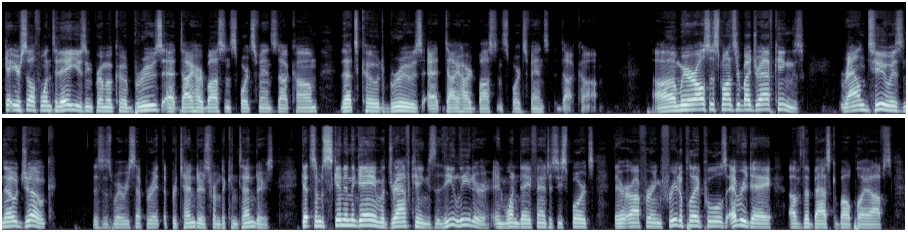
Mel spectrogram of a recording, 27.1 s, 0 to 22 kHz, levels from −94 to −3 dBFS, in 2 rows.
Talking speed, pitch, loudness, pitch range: 135 wpm, 130 Hz, -21 LUFS, 115-155 Hz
